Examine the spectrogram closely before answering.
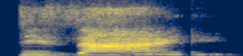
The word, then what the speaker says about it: design: Sign, design, design, design, foreign, foreign, no, no. The G here is silent. And we can see something here. When we have G and N, the G is silent.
